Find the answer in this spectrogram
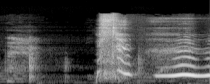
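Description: A high-pitched voice in a radio drama making non-word sounds. About a second in comes a sharp breathy outburst, followed by a long held wailing vowel.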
